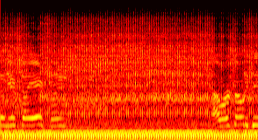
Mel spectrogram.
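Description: Gasoline engine of a water pump that keeps cutting out after running a while, droning loud and steady at idle throughout, with a voice talking over it at moments.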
